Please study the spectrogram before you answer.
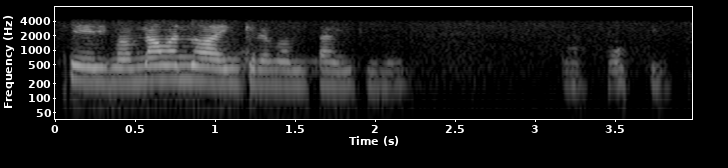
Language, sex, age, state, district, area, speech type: Tamil, female, 45-60, Tamil Nadu, Perambalur, urban, conversation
